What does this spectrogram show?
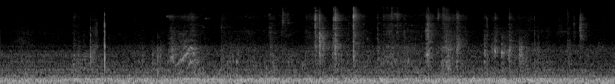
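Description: Steady low rumble of an NJ Transit commuter train rolling along, heard from inside a passenger car, with short sharp clicks and squeaks from the wheels, track and car body scattered through it.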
